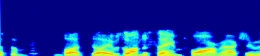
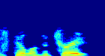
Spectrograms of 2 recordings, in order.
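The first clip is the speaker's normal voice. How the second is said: put-on whisper, higher pitch; 8 semitones higher than usual. Retelling a friend answering the phone from a tree: imitating someone whispering. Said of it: "he answers the phone, like, whispering".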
